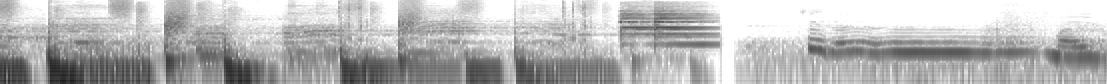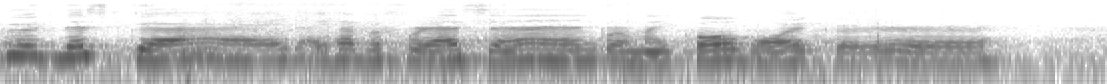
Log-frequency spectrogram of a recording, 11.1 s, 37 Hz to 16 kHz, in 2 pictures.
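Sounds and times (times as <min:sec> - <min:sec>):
bright bell-like ding: 0:03.1 - 0:03.6.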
